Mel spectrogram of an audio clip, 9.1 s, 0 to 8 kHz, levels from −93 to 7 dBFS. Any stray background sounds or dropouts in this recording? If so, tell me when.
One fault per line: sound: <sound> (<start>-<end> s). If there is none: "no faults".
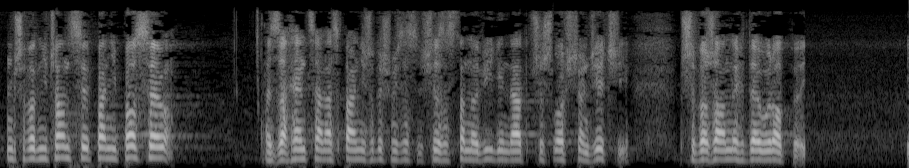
no faults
